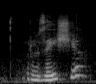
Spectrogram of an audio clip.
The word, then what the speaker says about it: rosacea: Um, I once had something, um, I actually practiced pronouncing them, but if you could please help me. This. Rosacea? Rosacea.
